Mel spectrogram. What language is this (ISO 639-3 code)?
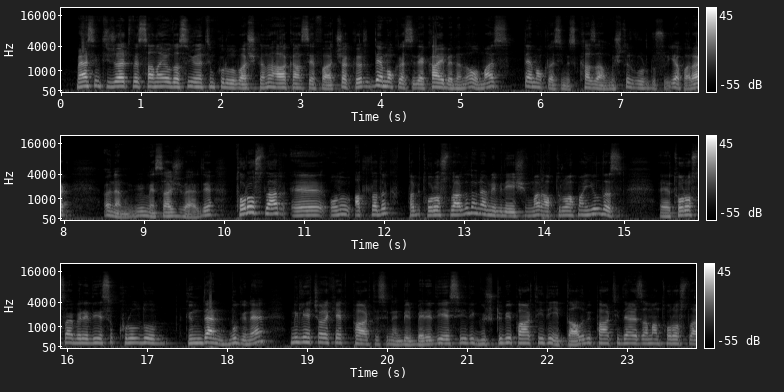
tur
